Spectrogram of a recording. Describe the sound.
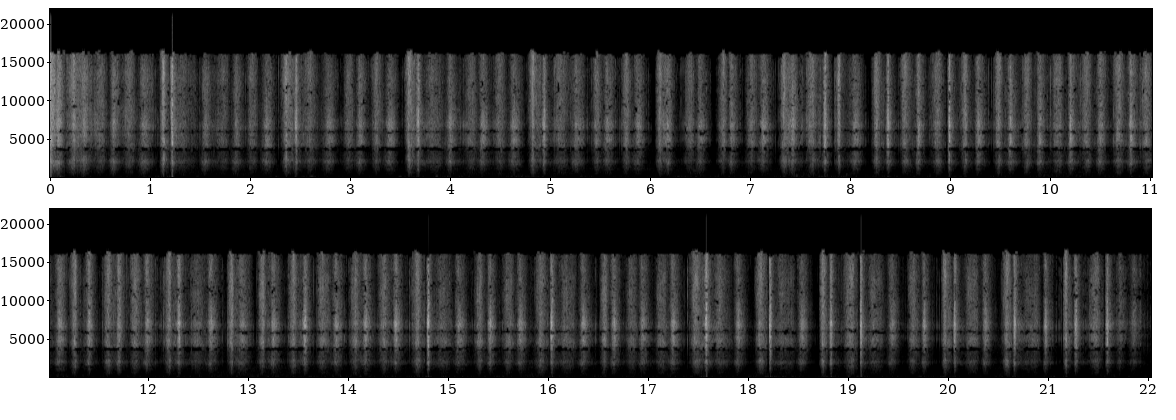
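An egg shaker is shaken in a steady, fast rhythm, giving a crisp, high rattling swish that repeats many times without pause throughout.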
